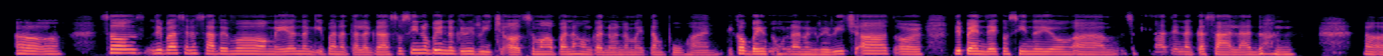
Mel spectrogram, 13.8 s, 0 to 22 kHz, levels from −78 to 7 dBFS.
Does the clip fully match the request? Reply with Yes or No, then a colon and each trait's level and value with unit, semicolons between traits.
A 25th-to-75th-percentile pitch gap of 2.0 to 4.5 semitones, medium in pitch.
Yes: average, 2.9 semitones; medium, 175 Hz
